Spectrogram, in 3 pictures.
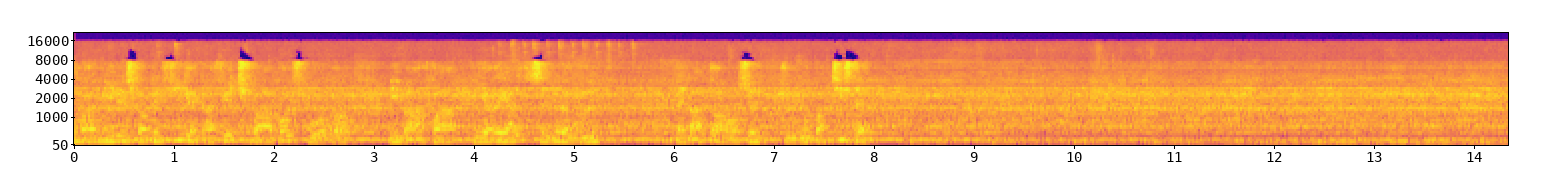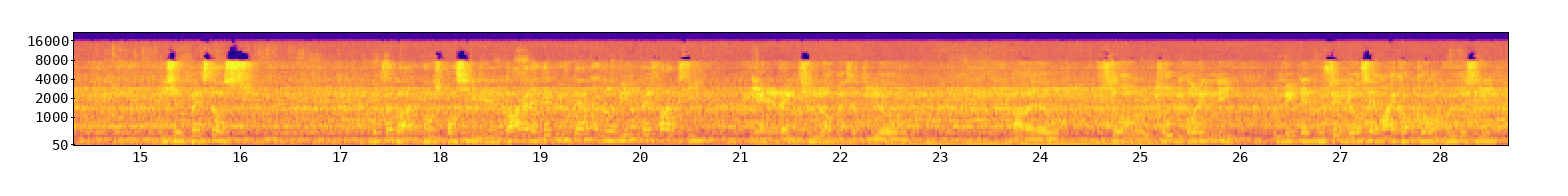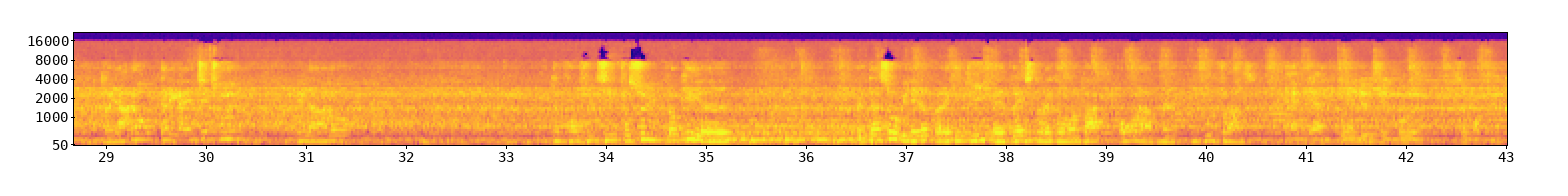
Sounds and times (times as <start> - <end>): Speech: 0.0 - 5.4, 6.0 - 8.0, 15.2 - 16.2, 17.3 - 22.7, 23.7 - 31.4, 33.4 - 35.4, 36.4 - 43.0.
